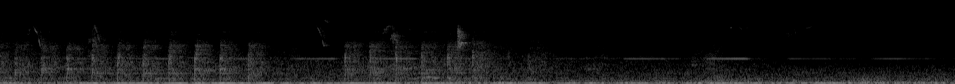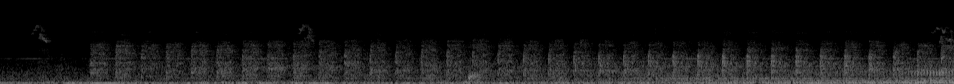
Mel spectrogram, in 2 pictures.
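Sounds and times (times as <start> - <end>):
small birds chirping: 0.0 - 1.4, 3.0 - 4.9, 7.1 - 10.3, 12.5 - 12.8, 18.8 - 19.0.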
